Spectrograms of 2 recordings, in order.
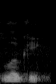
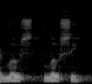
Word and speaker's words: loci: And you also notice that you are not on the back of the Genius Loki. Or Loci. Genius Loci. I've been pronouncing it wrong.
